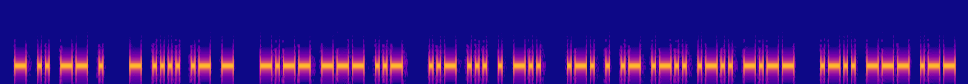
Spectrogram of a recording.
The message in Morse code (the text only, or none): TIME THAT YOU USED REALLY LOW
